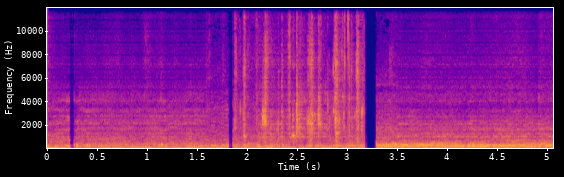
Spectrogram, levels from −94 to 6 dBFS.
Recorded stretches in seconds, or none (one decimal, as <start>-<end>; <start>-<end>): 1.6-2.1; 2.8-3.5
